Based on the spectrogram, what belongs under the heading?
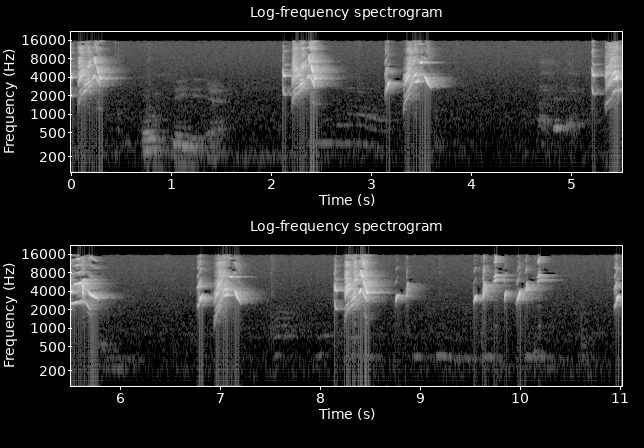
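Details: Pet European goldfinch singing: bright high twittering phrases in bursts roughly every one to one and a half seconds, with quick rising and falling notes, separated by silence; faint low sounds between phrases.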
